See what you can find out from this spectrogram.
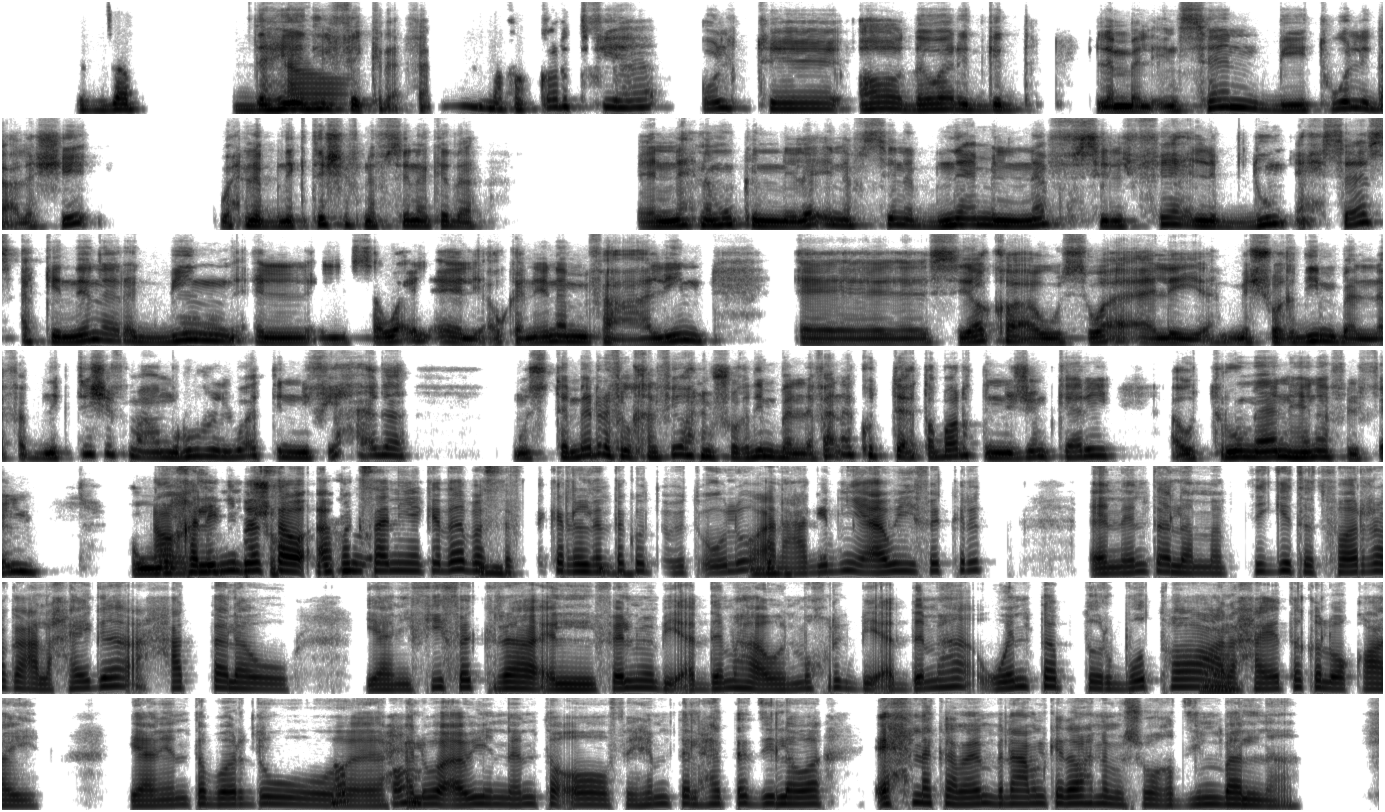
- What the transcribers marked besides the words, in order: in English: "True man"; other background noise
- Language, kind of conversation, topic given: Arabic, podcast, ما آخر فيلم أثّر فيك وليه؟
